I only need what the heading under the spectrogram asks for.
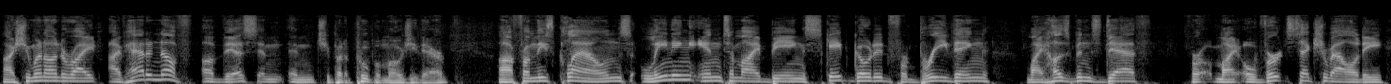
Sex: male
